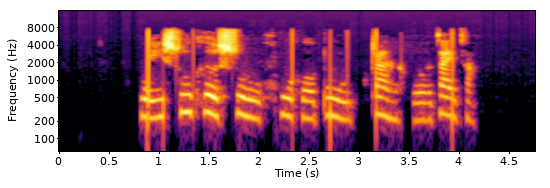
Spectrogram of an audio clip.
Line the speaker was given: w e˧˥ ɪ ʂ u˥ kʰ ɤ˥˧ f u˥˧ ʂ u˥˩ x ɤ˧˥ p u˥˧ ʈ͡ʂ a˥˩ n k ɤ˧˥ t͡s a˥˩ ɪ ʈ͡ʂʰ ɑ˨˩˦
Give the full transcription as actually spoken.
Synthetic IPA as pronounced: w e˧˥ ɪ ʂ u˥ kʰ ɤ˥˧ ʂ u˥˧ x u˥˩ x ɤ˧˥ p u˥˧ ʈ͡ʂ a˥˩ n x ɤ˧˥ t͡s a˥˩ ɪ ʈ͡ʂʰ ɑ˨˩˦

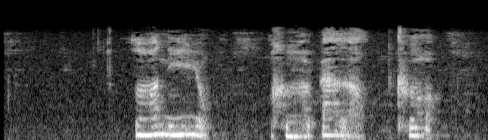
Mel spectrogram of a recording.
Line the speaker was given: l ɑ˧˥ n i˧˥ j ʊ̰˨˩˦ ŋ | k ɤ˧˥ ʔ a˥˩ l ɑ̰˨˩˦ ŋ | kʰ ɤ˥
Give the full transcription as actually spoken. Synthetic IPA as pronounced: l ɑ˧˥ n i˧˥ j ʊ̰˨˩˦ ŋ | x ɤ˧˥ p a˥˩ l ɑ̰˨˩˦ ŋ | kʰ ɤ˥

